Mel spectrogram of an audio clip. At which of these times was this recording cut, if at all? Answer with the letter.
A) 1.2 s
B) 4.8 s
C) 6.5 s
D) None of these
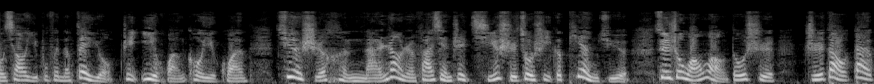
D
